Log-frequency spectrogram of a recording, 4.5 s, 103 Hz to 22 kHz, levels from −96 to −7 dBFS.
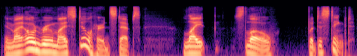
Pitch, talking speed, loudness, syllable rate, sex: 135 Hz, 160 wpm, -17 LUFS, 4.1 syllables/s, male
